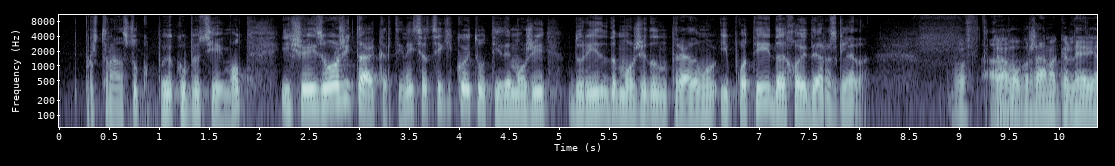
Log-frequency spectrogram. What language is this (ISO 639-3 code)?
bul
